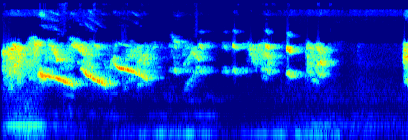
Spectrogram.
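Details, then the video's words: Green-winged saltator, a competition bird warming up before the coming season, sings loud descending whistled slurs in quick succession, then shorter scratchy chirped notes with faint low thumps underneath. "TRINCA FERRO “TROVÃO” ESQUENTANDO A GARGANTA PARA A TEMPORADA QUE CHEGA"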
